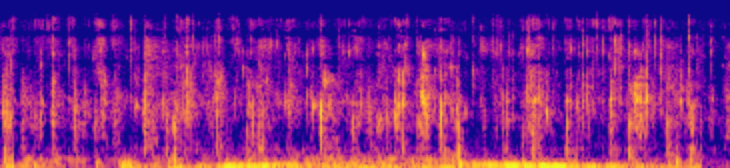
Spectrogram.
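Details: An orange cat eats canned food, with quick moist chewing clicks over a low, steady rumbling hum that swells twice during the eating.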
